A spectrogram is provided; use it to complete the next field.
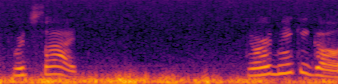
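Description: Over clearly noticeable background noise, the words come out very slowly. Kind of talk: casual home video narration. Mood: warm, amused, gentle. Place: open country. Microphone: old recording.

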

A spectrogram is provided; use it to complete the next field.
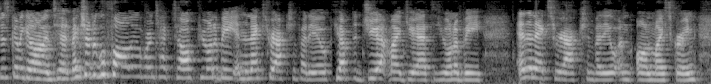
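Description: A woman speaks in a raised, projected voice at a high pitch. Her pace is very fast, with ordinary pitch variation. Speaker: social media creator. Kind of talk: casual vlog chat. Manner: loud. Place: home room. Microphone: phone near.

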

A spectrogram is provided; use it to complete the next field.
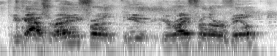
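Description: A man's raspy, put-on character voice at a medium pitch, moderate pace, with music in the background. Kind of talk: casual unboxing commentary. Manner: cool, hyped-up.

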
